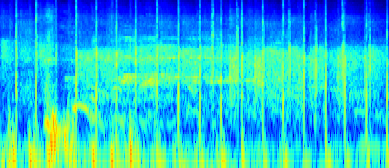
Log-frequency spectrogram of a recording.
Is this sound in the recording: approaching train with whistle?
no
